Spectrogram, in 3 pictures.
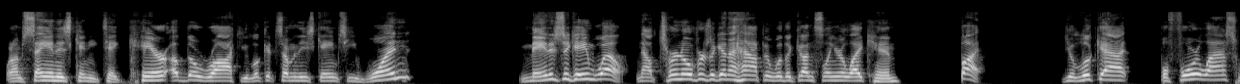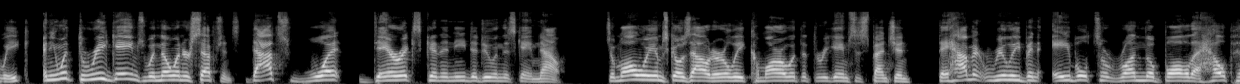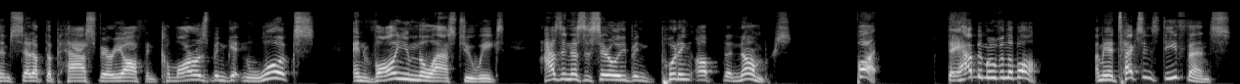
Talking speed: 190 wpm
